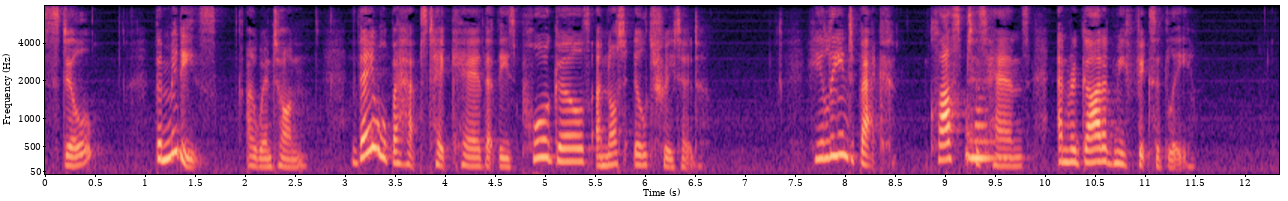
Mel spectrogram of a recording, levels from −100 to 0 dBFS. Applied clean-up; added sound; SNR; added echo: none; Brass instrument; 0 dB; none.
